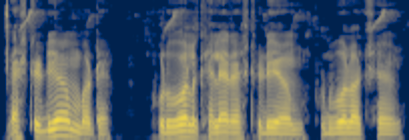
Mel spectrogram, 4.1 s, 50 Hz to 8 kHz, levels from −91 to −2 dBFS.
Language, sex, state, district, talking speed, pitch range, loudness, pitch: Bengali, male, West Bengal, Purulia, 105 wpm, 105-120 Hz, -17 LUFS, 110 Hz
